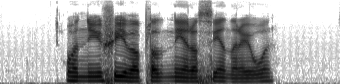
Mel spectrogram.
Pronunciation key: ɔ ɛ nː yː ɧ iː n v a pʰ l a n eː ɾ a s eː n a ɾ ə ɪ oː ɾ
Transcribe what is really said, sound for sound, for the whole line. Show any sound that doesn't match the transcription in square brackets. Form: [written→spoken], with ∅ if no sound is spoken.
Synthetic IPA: ɔ ɛ nː yː ɧ iː [n→∅] v a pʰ l a n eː ɾ a s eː n a ɾ ə ɪ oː ɾ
